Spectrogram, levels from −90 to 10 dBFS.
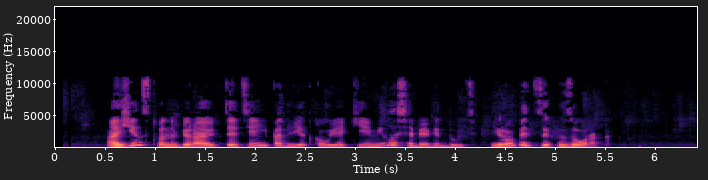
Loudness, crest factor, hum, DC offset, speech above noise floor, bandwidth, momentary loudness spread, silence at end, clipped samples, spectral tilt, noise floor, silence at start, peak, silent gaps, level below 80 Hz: -25 LUFS; 22 dB; none; under 0.1%; 45 dB; 11.5 kHz; 13 LU; 1 s; under 0.1%; -4.5 dB/octave; -69 dBFS; 0.55 s; -4 dBFS; none; -82 dBFS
